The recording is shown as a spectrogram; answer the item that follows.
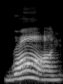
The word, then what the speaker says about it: wrong: it but guess what wrong has a silent W at the beginning of it ready bong bong Nana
